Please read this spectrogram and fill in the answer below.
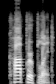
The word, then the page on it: Copperplate: American English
